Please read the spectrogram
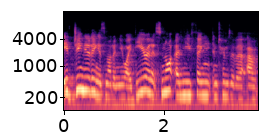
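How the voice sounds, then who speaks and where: In a New Zealand accent, a woman speaks at a fairly quick pace in a fairly high voice with ordinary pitch variation, with music in the background and audible room echo. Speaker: bioethics researcher. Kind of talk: panel talk.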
